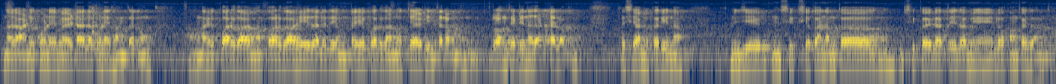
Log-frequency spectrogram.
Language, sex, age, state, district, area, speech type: Goan Konkani, male, 45-60, Goa, Pernem, rural, spontaneous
